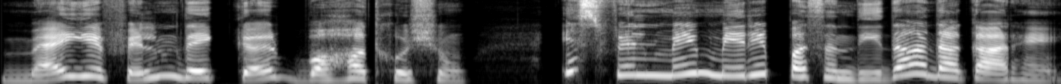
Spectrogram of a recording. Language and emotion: Urdu, happy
